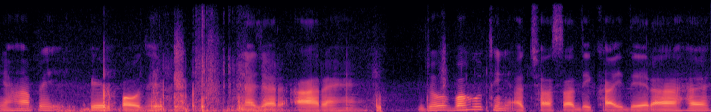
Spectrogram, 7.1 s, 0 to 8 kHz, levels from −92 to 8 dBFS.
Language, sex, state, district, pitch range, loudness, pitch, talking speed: Hindi, male, Bihar, Kaimur, 95-120 Hz, -21 LUFS, 100 Hz, 135 wpm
